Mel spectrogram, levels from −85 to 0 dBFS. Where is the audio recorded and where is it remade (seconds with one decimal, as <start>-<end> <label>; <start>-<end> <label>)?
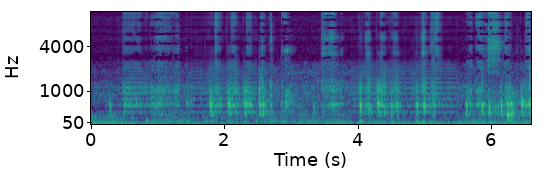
0.0-0.4 recorded; 0.4-0.9 remade; 0.9-1.5 recorded; 1.5-2.5 remade; 2.5-3.9 recorded; 3.9-5.5 remade; 5.5-6.6 recorded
